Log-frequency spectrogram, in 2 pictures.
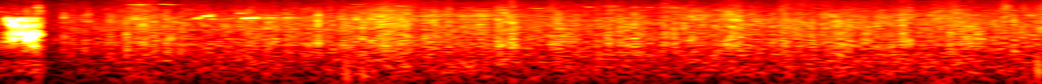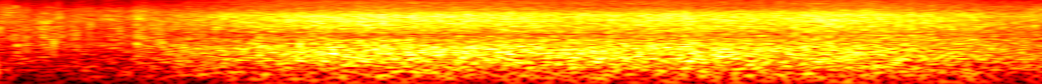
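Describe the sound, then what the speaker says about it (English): Water rushes steadily over a river weir on a rural walking route beside a small hydro power turbine, a broad, continuous roar that swells louder partway through, with no talking. "This is the Weir"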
